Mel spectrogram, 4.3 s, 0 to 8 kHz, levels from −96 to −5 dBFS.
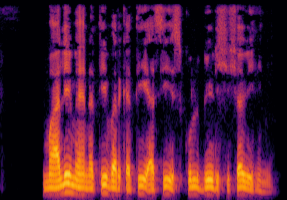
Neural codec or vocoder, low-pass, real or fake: none; 7.2 kHz; real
